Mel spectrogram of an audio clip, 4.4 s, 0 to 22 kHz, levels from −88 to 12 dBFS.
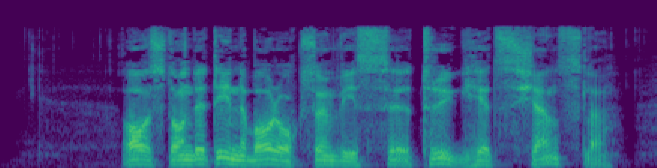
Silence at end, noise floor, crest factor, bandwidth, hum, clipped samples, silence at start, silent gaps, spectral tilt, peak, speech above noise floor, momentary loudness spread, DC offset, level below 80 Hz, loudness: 0.3 s; -60 dBFS; 18 dB; 11.5 kHz; none; under 0.1%; 0.8 s; none; -3.5 dB/octave; -2 dBFS; 41 dB; 6 LU; under 0.1%; -48 dBFS; -19 LUFS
